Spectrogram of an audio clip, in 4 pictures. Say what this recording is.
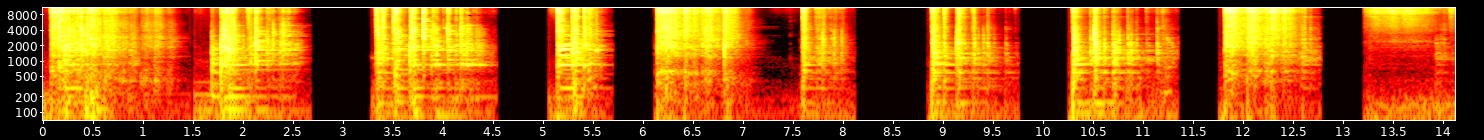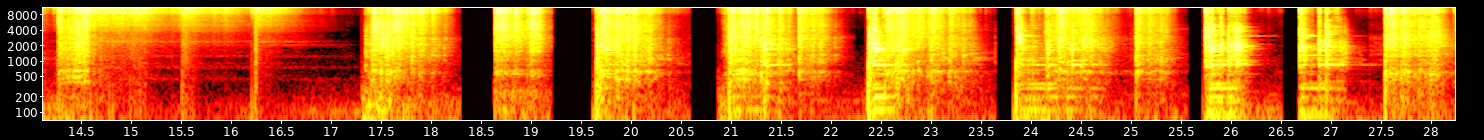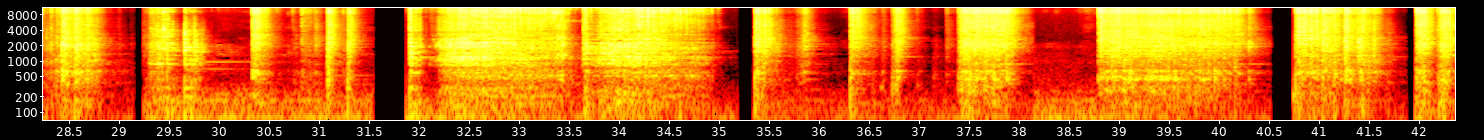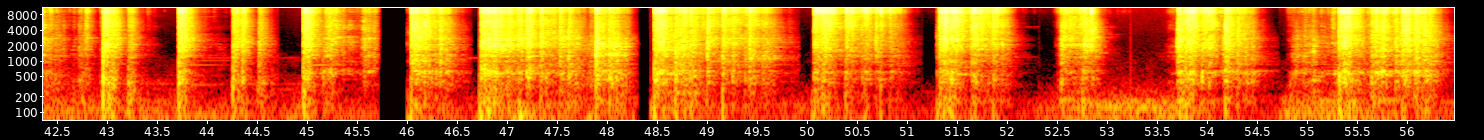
Bike Crash MEDLEY
Made for a bike crash by dropping various metal tools on asphalt
bike, iron, dropped, percussion, ting, clang, impact, crash, mechanical, metal, metallic, bicycle, accident, dropping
